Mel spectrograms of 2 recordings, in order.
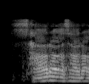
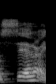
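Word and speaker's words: Sarah: 자, 사라 우리 그러죠. 성경에서 나오는 사라입니다. 자, 이 영어식 발음으로 세라 이렇게 얘기를 하죠.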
